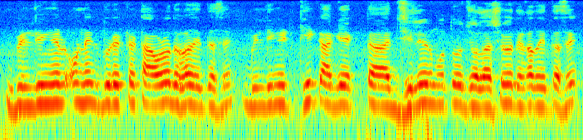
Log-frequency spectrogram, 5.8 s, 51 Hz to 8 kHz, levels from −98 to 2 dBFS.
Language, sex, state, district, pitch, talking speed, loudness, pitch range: Bengali, male, Tripura, West Tripura, 185 Hz, 165 wpm, -14 LUFS, 175-190 Hz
